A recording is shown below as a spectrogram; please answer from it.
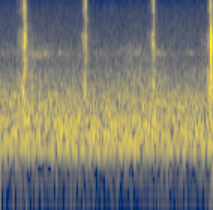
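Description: Three light, sharp clicks about two thirds of a second apart from the small metal screw cap of a True Utility FireStash keyring lighter being handled and twisted.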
